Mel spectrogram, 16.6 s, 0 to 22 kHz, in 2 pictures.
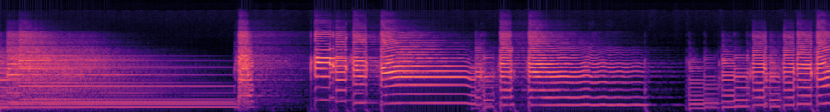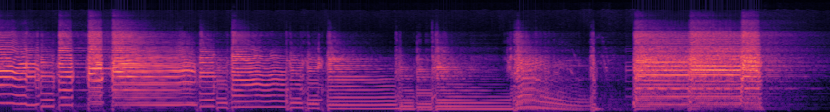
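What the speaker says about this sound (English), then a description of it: "Let's start off with the 65 Black Vibe, which is basically a cleaner sound." An electric guitar through a clean 65 Black Vibe amp model on a JOYO Jam Buddy 2 plays a melodic run of single notes and chords, slightly effected, close and clear with brief pauses.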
